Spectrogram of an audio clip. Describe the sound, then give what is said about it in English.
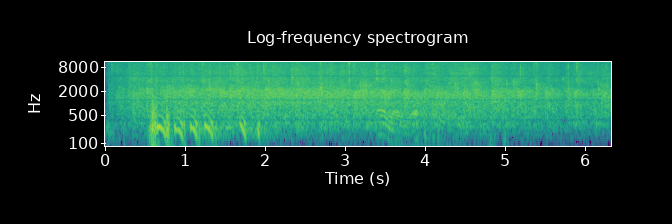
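An audience at a church applauds warmly to welcome a returning guest speaker, a reverend. The steady clapping runs throughout, with voices rising over it near the start. “So I'm going to ask, would you please warmly welcome an old friend, part of our family, the Reverend Dr.”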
